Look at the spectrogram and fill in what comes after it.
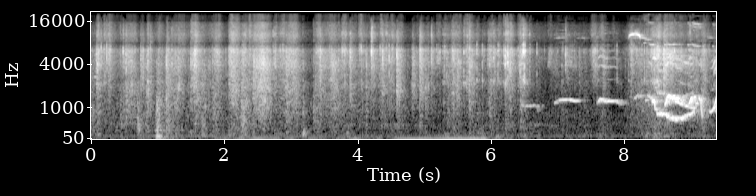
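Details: Border Collie puppies born 19 September 2020, filmed 1 November at a breeder's home in Fukiage, Hioki, Kagoshima, Japan; crinkling and rustling dominate early, then high thin whimpers rise and fall in the last few seconds.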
